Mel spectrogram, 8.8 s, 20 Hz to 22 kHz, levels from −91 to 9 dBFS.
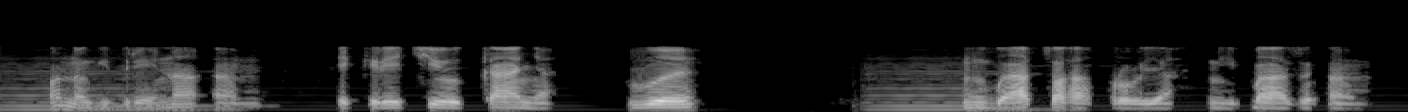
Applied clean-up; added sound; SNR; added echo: classical method spectral subtraction.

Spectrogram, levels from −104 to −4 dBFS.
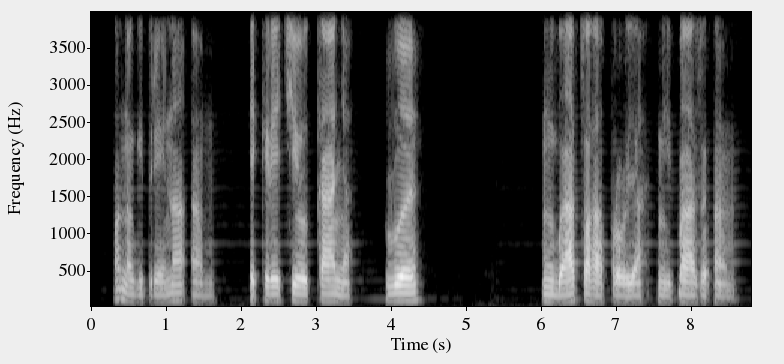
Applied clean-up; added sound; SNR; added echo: neural mask model DeepFilterNet 3.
